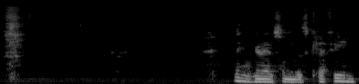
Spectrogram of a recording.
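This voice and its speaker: A man's voice: mid-range voice, steady tone, normal speed, warm tone, breathy edge. A man co-hosts a casual live chat. He keeps up playful, joking banter in an ordinary mid-range voice. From Australia. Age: late 50s. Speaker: co-host.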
